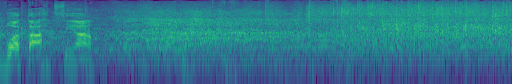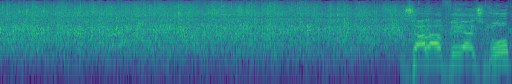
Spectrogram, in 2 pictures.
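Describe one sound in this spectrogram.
A large audience laughs and applauds in a big hall.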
